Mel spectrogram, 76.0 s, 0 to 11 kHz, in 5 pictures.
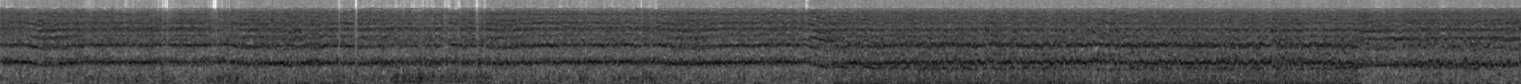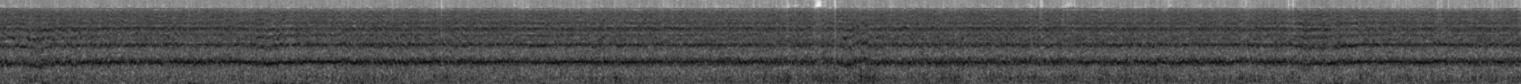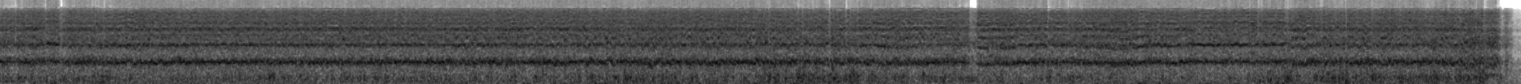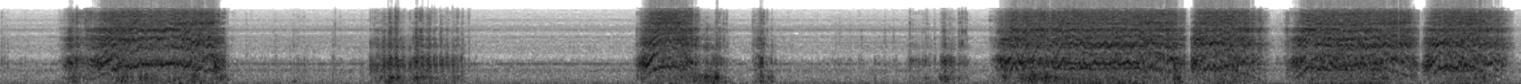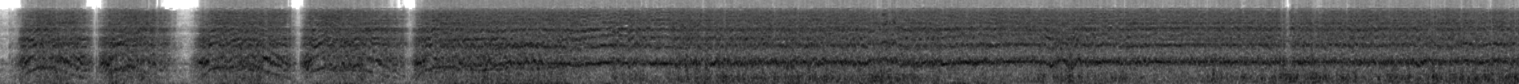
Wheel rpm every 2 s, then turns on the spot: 230, 220, 230, 230, 210, 200, 190, 200, 230, 230, 230, 240, 240, 230, 230, 230, 230, 240, 230, 230, 220, 230, 170, 80, 20, 10, 30, 10, 140, 90, 70, 70, 90, 200, 230, 230, 230, 230.
48-50 54-56 58-60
